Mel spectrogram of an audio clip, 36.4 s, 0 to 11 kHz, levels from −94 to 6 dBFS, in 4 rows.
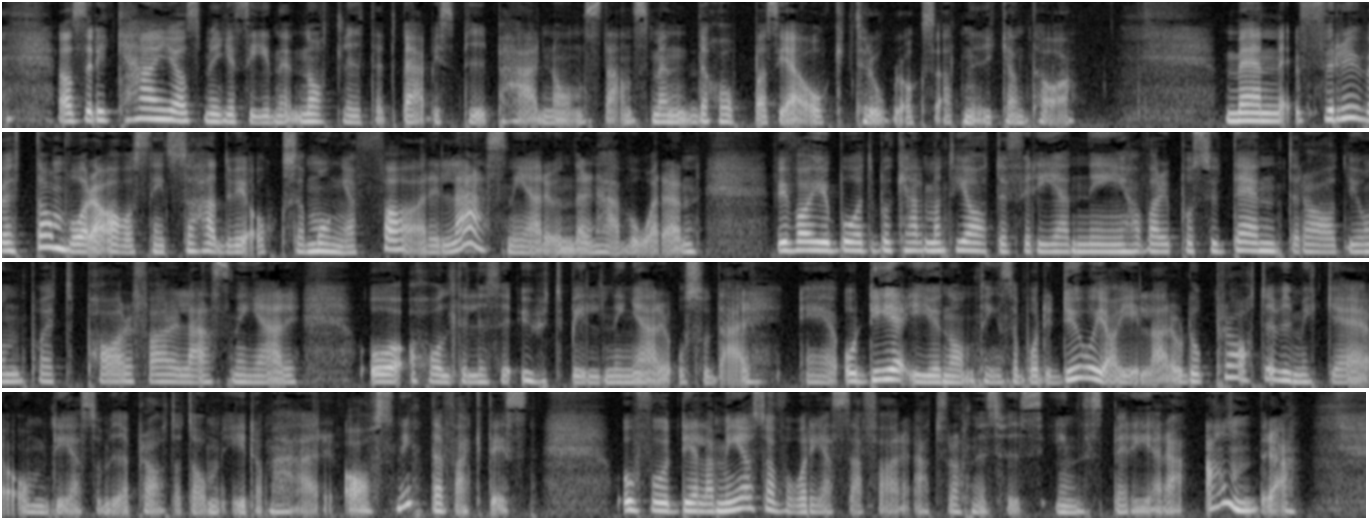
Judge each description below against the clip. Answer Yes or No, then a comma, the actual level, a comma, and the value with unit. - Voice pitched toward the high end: Yes, high, 195 Hz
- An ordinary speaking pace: Yes, average, 165 wpm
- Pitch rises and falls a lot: No, average, 3.4 semitones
